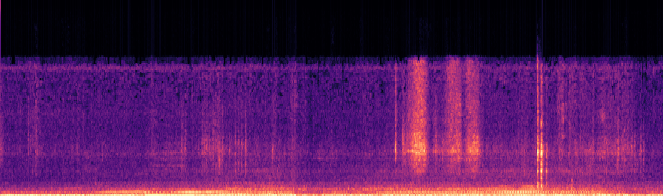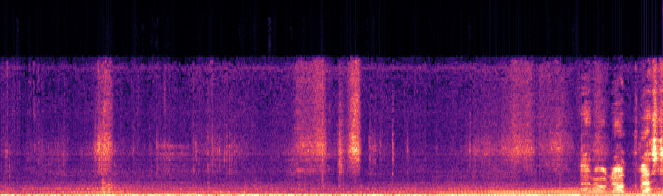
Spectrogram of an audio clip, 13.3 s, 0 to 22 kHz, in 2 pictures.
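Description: A 2016 Infiniti Q50 Red Sport 400 with direct adaptive steering runs an autocross course, its engine note loud and close, climbing and dipping repeatedly as it accelerates and slows through the turns.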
